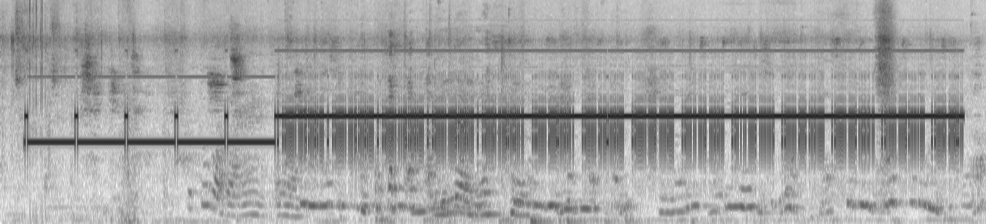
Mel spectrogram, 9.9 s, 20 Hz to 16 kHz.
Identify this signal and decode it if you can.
Weather fax (radiofax), 120 lines a minute, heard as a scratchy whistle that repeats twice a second, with the noise inside a lift.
